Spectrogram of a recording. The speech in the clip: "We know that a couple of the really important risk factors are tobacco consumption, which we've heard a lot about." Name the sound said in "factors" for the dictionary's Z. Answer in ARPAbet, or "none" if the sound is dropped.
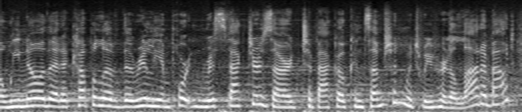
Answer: Z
